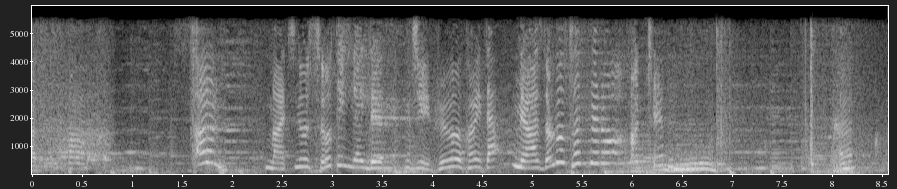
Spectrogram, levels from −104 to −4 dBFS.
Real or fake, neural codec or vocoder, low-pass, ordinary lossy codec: fake; codec, 16 kHz, 0.5 kbps, X-Codec, HuBERT features, trained on general audio; 5.4 kHz; AAC, 48 kbps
